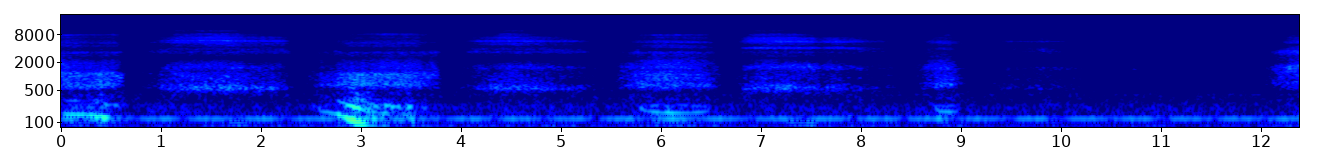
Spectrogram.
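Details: Quiet, irregular breathy snoring with soft hissing breaths, about 20 a minute, over a faint steady hum during sleep.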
